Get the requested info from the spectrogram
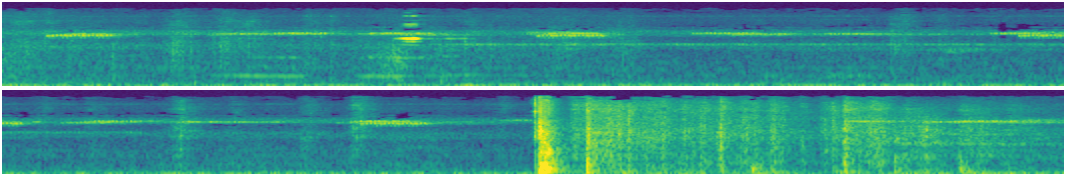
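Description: A compound bow is shot once, about eight seconds in: a single sharp crack at the string's release, the loudest sound, then about two seconds of noisy rustle. Insects chirp throughout in a steady pulsing rhythm, about two bursts a second.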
